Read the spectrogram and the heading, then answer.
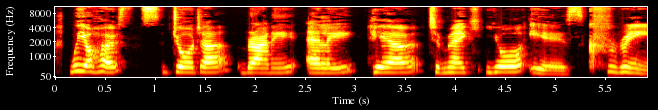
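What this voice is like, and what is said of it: Usual voice. Nothing is said of it.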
